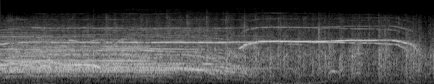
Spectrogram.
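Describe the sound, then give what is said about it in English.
An audience member in the front row wearing a wrist guard gives a loud, sustained whistle with a rising then level pitch over a dense, continuous roar of crowd cheering and applause, with a few shorter whistles sliding up and down. “There's someone with a wrist guard in the front row whistling.”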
